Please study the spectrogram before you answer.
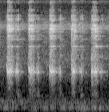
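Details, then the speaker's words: Manual valve lapping with a little oil, turning the valve in one direction only: gritty, scratchy rasps about twice a second as the valve turns, meaning the face and seat are still rough; a smooth, soft sound means lapping is done. "Nah, kalau suaranya seperti itu, krek krek krek krek seperti itu, berarti tandanya itu masih kasar, ya, masih kasar."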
